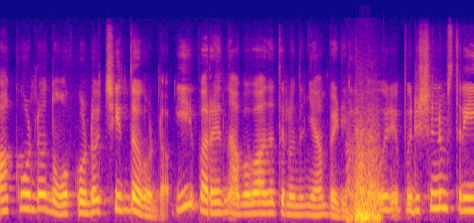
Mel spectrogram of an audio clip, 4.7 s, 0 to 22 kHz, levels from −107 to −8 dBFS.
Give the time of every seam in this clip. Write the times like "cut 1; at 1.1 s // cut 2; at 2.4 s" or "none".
cut 1; at 1.7 s // cut 2; at 3.6 s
